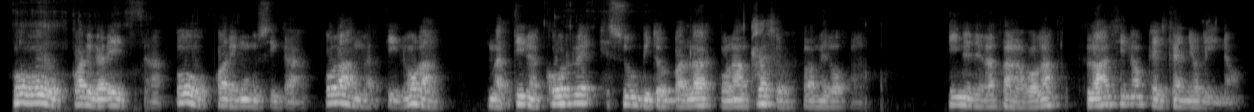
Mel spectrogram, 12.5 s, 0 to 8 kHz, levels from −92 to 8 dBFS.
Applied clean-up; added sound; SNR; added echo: neural mask model DeepFilterNet 3.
